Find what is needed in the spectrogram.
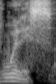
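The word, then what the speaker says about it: Willys: It's spelt Willis, but it's pronounced Willis.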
